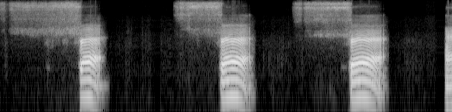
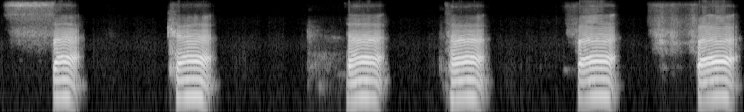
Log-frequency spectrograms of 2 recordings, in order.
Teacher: dalam pengucapannya harus ya harus mengalirkan nafas ya bukan suara tapi nafas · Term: nafas yang mengalir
